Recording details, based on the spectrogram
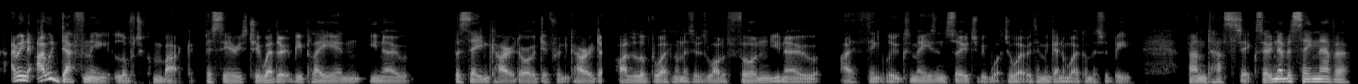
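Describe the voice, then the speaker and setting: A man's voice: low voice, fast, creaky, slightly rough, dry recording, clean studio sound. A man who podcasts and acts, giving casual, chatty interview answers. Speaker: cast member, podcaster.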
